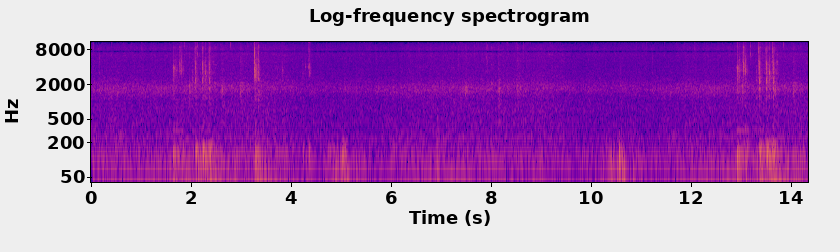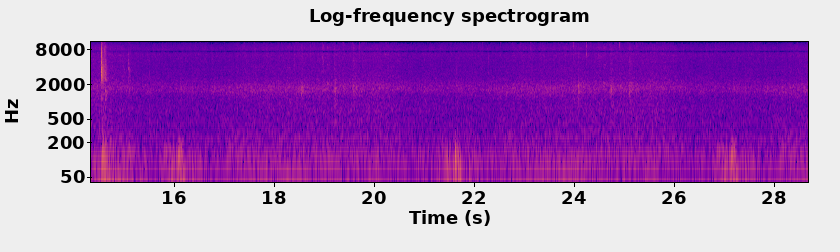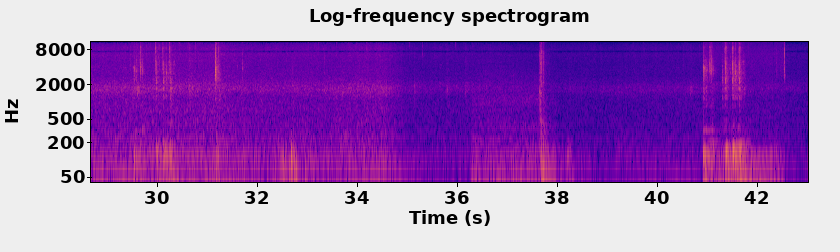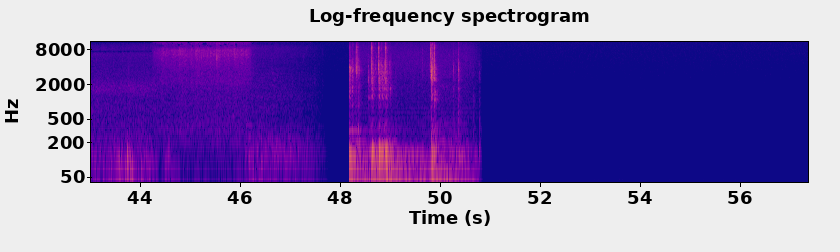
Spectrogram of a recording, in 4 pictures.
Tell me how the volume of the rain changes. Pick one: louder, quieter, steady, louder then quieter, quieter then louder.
quieter.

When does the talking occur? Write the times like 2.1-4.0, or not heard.
not heard.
